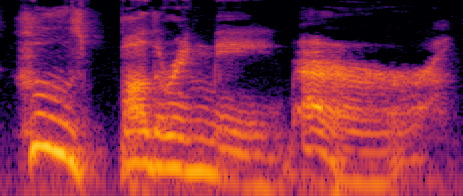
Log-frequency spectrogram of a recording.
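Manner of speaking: loud, gruff ogre bellowing; ogre roar. Acted. Ogre bellowing at whoever pounds on his door.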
